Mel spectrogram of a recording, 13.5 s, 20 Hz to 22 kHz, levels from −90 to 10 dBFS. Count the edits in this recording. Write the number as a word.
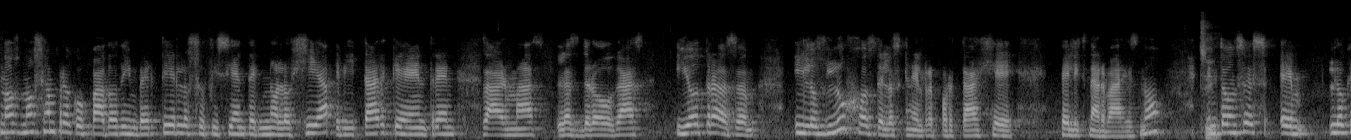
four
